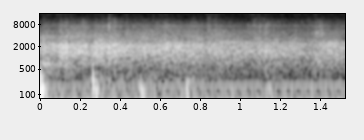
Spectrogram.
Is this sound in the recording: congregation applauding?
yes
